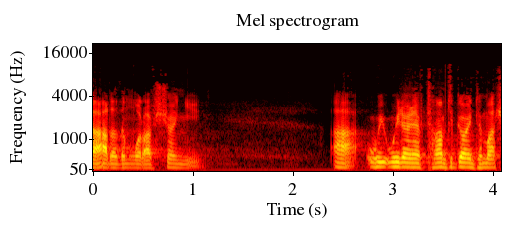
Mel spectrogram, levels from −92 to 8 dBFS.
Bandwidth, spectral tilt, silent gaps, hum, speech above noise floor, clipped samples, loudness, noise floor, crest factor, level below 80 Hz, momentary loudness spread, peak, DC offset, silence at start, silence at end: 10 kHz; -8 dB/octave; none; none; 39 dB; under 0.1%; -26 LUFS; -64 dBFS; 18 dB; -66 dBFS; 11 LU; -8 dBFS; under 0.1%; 0 s; 0 s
